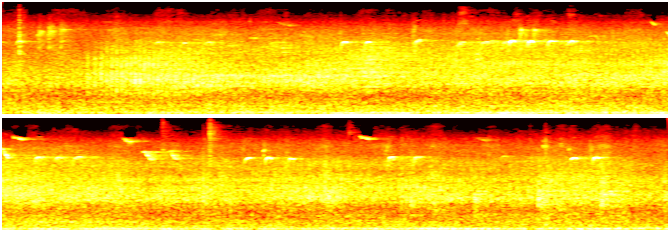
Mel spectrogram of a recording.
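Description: Outdoor ambience: a steady low rumble with small birds chirping, many short high chirps scattered throughout.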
